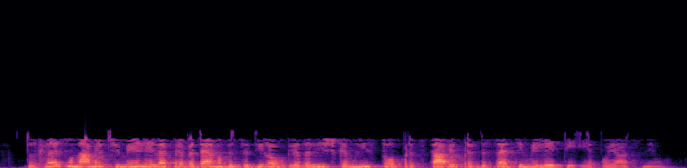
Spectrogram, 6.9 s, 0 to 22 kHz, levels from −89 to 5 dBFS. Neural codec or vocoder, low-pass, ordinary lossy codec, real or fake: none; 10.8 kHz; AAC, 16 kbps; real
